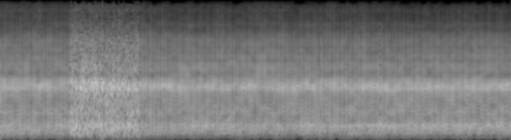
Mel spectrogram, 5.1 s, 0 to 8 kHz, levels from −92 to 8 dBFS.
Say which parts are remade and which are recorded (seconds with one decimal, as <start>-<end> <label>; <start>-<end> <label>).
0.0-0.7 remade; 0.7-1.4 recorded; 1.4-5.1 remade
